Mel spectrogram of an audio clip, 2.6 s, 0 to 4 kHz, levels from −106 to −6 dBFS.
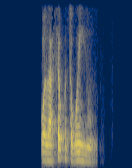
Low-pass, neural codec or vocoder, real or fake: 3.6 kHz; none; real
